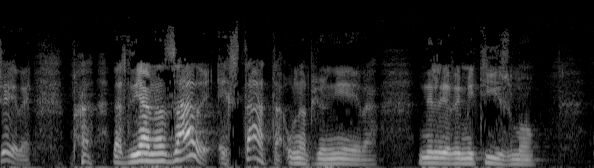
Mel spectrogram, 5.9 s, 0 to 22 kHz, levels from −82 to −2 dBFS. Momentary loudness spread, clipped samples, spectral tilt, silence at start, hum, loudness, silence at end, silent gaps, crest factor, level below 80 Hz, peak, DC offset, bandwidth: 19 LU; under 0.1%; -5 dB/octave; 0 s; none; -32 LUFS; 0.2 s; none; 22 dB; -58 dBFS; -12 dBFS; under 0.1%; 16 kHz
